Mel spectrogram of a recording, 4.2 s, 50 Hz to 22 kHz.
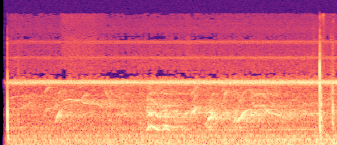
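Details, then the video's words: Wild coyotes at Lake Mendocino, late at night in mid-October 2022, recorded from a porch overlooking the lake: faint wavering howls and short yips in the distance, under a steady high-pitched whine, with a sharp click near the end. "Coyotes (Canis latrans) at Lake Mendocino Like I’ve Never Heard"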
